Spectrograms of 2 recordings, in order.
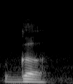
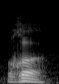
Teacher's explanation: यदि नुक्ता के साथ इसे बोलना हो तो उच्चारण स्थान जो होगा वो कंठ से थोड़ा सा और नीचे चला जाएगा, तब आप बोलेंगे ग।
